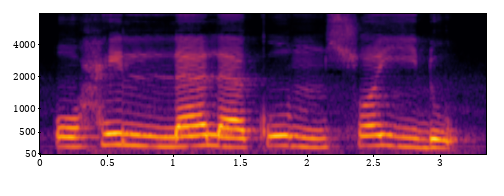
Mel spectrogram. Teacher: Pada kata uhilla lakum shidu terdapat mim sukun bertemu dengan huruf shad. ini dinamakan izhar syafawi maka mim sukun dibaca secara jelas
